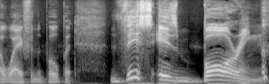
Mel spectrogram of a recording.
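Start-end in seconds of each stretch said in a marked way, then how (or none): 1.1-2.6 mock top-of-the-lungs outburst, high and loud. A parent retells their son standing on a church pew: retelling a shout. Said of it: "at the top of his voice".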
